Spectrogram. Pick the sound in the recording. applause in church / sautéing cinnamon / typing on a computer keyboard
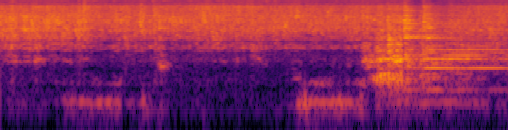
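sautéing cinnamon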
